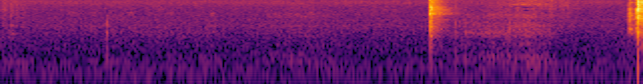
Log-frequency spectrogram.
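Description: Rough Ryder liner-lock flipper knife with a bearing pivot being flicked: two sharp metal clicks of the blade snapping against its stop, a little over a second apart, the second louder.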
